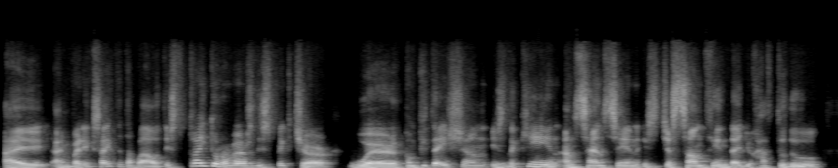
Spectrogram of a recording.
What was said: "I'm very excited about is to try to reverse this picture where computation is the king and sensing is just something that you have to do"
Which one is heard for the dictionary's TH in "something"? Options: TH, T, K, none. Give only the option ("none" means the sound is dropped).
TH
